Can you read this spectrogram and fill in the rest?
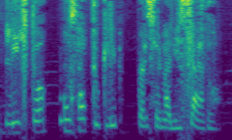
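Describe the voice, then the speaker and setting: A woman's voice: lowish voice, animated, normal speed. Synthetic female screen reader voice. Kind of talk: synthetic reading of interface labels.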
